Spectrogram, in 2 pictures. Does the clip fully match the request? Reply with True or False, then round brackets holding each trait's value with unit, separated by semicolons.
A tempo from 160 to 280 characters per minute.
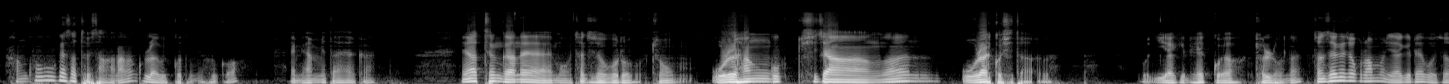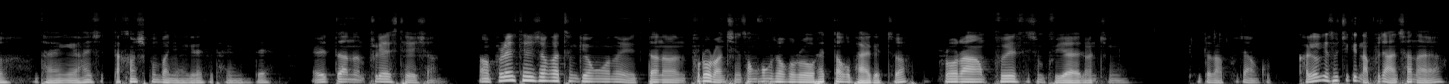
False (350 characters per minute)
